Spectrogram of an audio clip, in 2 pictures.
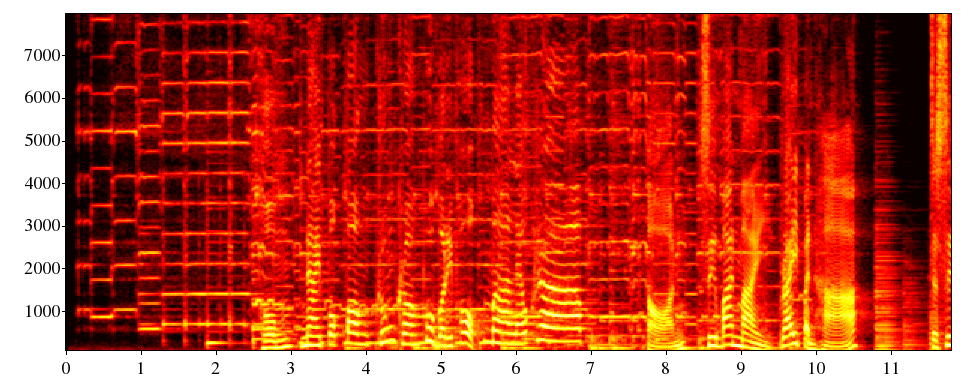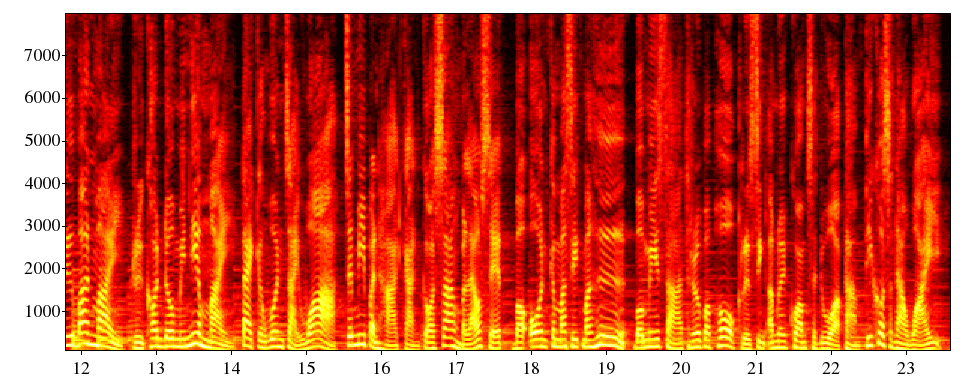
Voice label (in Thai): สปอตวิทยุ สคบ. ภาคเหนือ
